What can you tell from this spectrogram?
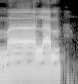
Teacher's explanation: dengan huruf mim atau huruf mim sukun setelahnya huruf mim maka hukumnya idgham mimi maka dibaca berdengung jadi suaranya itu kita tahan kita panjangkan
